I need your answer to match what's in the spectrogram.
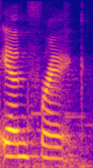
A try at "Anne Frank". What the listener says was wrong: In German, we say Anne Frank. So, you know, we pronounce the E, yeah, Anne. And then Frank. To A, we say A. That's why we pronounce Anne Frank.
